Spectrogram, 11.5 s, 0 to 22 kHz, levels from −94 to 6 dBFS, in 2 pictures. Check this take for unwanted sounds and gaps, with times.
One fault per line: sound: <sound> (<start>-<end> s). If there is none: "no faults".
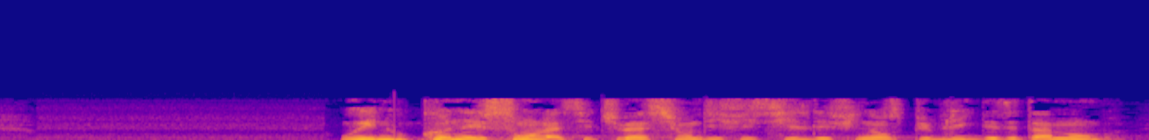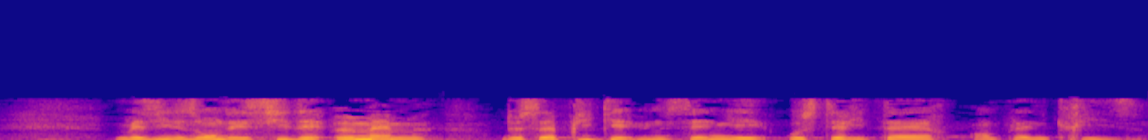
no faults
